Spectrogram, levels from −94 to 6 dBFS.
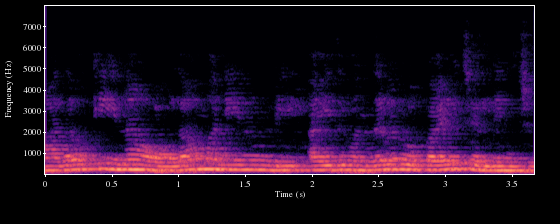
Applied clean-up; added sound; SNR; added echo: none; none; none; reverberation time 0.9 s.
